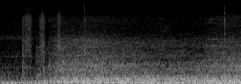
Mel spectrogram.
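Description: A 2021 Ford Transit Connect Limited van with 39k miles starts up, its engine catching and settling into a low, steady idle rumble, moderately loud and close, with no talking.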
